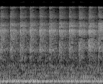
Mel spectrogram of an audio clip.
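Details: Biotronix pneumatic radial shockwave therapy (ESWT) device, 0.5–12 bar range, firing shots with frequency lowered: fast, even buzzing pulses with a hard mechanical edge.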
